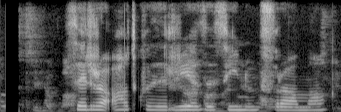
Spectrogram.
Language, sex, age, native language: Icelandic, male, 10, Icelandic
